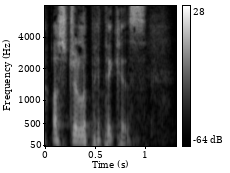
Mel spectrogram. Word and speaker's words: Australopithecus: Australopithecus. – Oh, well done. How many times did that take you to actually learn that word? – Well, no, you just read it. – Yeah, I can't Australopithecus.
